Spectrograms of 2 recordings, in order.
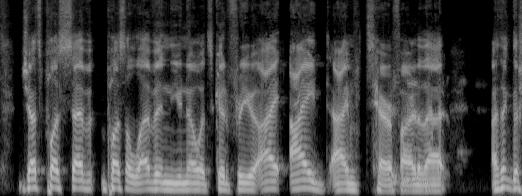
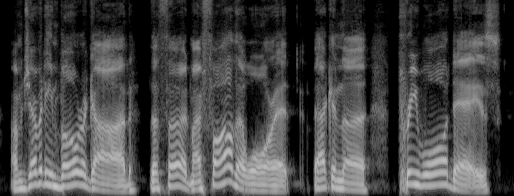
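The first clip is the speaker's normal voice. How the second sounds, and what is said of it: Put-on character accent. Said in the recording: “This is a costume show. It's not an accent show.”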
